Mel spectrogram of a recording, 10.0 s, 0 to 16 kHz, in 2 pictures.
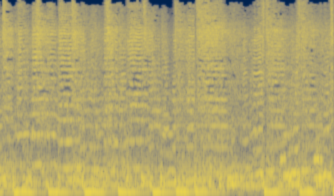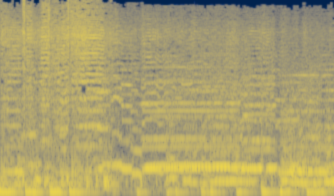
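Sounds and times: conga drums: 0.0s - 10.0s
military brass band playing: 0.0s - 10.0s
steady low drum beat: 0.0s - 10.0s.

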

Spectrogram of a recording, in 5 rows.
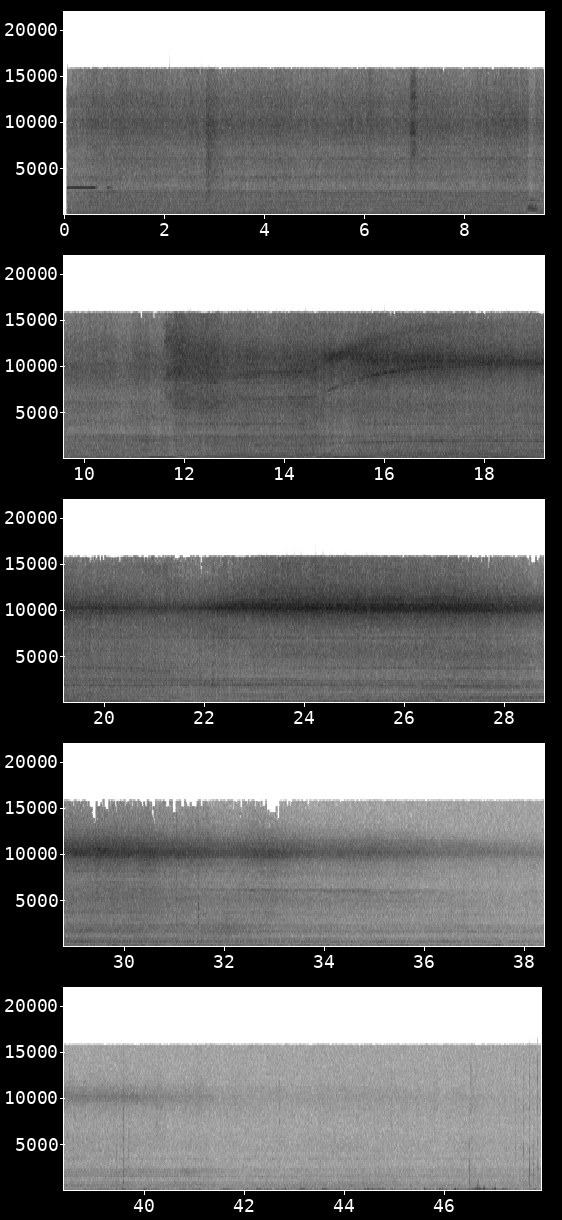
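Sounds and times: short high beep: 0.0s - 1.0s
train diesel engines running: 0.0s - 47.9s.

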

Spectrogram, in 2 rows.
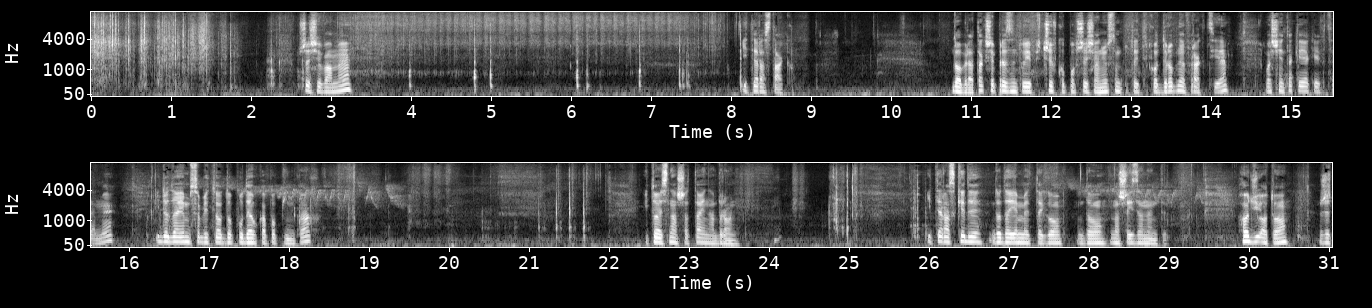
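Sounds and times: breadcrumb pouring: 0.0s - 1.3s, 2.6s - 8.1s
groundbait rubbed through sieve: 2.3s - 8.1s, 11.4s - 12.1s, 19.5s - 21.0s.

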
